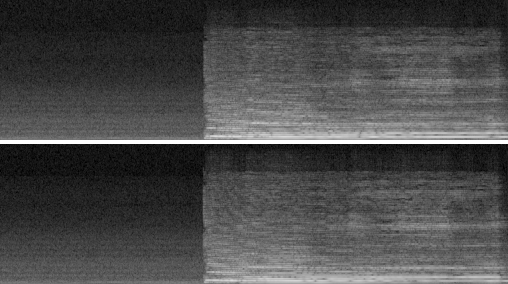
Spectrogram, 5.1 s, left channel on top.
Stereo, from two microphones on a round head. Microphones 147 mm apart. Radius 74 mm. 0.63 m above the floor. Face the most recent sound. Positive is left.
turn(degrees=-55)  # may be behind; listen again after turning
